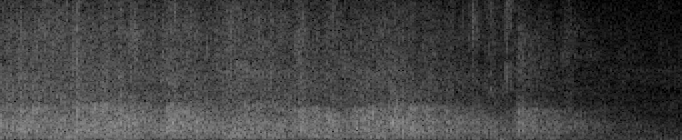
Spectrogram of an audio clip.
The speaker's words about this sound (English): If you love God and his word, give him a hand clap today. Amen.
